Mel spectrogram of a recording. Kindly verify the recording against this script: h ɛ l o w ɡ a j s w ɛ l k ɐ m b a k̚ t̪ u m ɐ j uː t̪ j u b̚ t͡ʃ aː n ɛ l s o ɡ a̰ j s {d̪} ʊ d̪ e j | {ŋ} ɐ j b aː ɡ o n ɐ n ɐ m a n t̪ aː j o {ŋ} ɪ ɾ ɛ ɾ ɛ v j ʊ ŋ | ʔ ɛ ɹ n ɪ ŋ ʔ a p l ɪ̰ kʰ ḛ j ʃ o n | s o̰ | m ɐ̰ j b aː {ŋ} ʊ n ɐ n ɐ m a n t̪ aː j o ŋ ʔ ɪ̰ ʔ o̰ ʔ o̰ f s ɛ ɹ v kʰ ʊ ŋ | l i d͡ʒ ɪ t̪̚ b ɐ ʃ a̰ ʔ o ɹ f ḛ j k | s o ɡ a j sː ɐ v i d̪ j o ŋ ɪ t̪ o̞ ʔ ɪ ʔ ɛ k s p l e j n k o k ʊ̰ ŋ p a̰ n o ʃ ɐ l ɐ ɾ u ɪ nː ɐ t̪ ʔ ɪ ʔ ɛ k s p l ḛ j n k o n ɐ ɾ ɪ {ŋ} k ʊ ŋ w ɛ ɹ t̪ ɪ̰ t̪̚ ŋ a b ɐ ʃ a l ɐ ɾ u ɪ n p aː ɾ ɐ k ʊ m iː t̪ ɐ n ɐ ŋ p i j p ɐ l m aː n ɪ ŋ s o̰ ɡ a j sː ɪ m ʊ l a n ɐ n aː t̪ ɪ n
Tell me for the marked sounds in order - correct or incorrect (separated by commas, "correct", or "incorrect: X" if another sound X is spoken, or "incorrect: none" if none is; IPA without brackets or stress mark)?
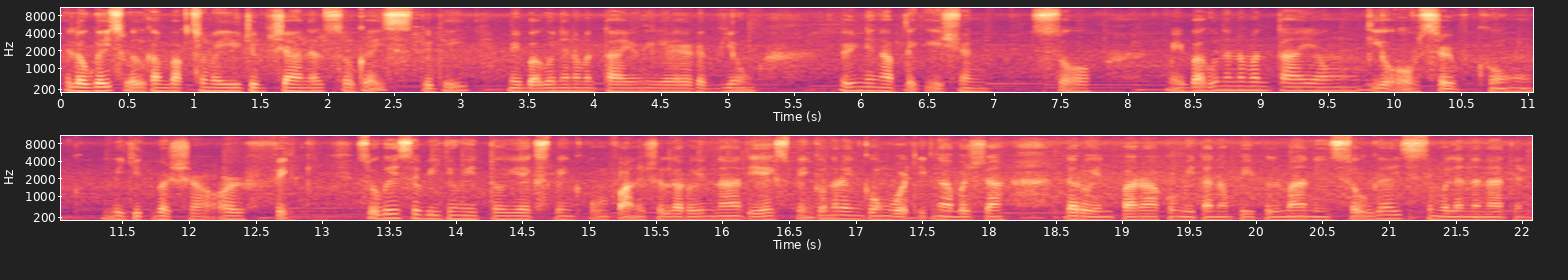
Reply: incorrect: t̪, incorrect: m, correct, incorrect: ɡ, incorrect: n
